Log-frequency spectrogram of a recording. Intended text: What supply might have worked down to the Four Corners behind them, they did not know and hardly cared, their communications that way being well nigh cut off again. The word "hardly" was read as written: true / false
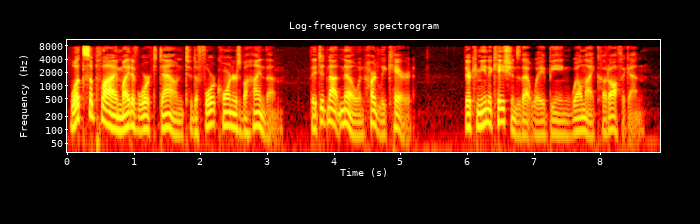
true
